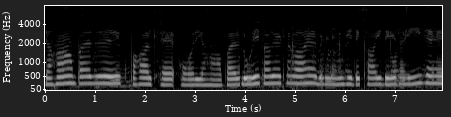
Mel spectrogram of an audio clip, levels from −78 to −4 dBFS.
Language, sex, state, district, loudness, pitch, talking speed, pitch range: Hindi, female, Uttarakhand, Uttarkashi, -37 LUFS, 225 Hz, 145 wpm, 215-250 Hz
